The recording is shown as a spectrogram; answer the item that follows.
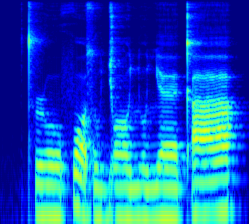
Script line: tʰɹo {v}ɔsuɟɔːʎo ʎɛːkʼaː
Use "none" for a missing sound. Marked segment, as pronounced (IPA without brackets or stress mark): f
